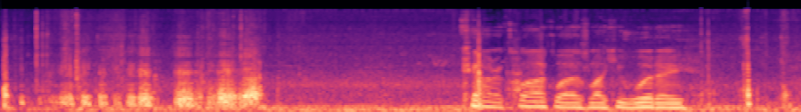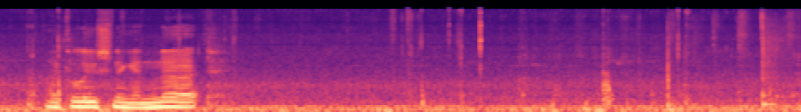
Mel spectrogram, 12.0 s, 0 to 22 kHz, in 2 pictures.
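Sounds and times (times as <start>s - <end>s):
plastic clip scraping: 0.0s - 2.0s.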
